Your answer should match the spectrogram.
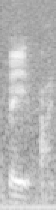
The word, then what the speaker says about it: Vive: No, it's Vive. It's a Vive. I got told the official pronunciation recently.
